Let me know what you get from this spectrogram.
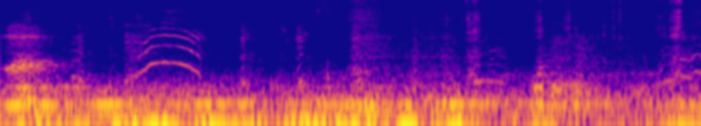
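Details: A mother cat with two kittens, wanting to go out, gives one clear arched meow near the start, followed by softer faint calls amid steady low purring and household background noise.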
